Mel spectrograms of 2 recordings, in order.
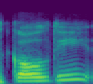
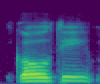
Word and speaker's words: Gholdy: Her name is Goldie. That's spelled G-H-O-L-D-Y, Goldie Muhammad.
